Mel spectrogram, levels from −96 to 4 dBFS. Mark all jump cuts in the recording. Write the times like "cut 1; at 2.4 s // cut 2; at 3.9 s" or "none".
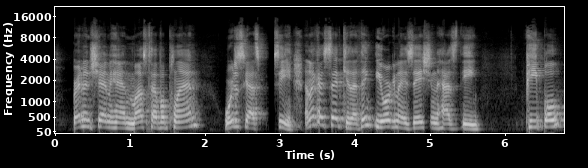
cut 1; at 2.8 s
